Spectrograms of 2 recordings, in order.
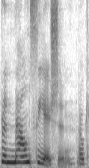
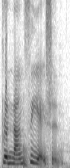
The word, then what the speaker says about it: pronunciation: People tend to say it pronunciation but its not pronunciation. It doesn't have - though the word would be pronounce or pronounced with 'noun' however the word pronunciation is spelt with nun and not noun and the correct way to pronounce is pronunciation just the way it is spelt not pronunciation but pronunciation.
